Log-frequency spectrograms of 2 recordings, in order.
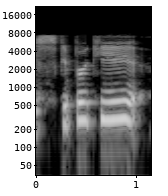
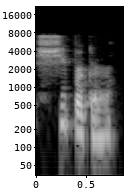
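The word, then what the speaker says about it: Schipperke: um originating in medieval Belgium uh though many Americans say skipper key the uh correct pronunciation is sheeper uh the breed earned its Fame as shipboard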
